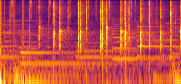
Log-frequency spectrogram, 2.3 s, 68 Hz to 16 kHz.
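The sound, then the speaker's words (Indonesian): Sparse, uneven audience applause for Kafe 35: a dozen or so sharp claps scattered over two seconds, moderately loud, over a steady sustained musical tone. “Tepuk tangan dulu dong buat Kafe 35 ya kan.”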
